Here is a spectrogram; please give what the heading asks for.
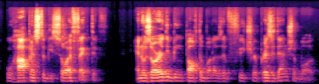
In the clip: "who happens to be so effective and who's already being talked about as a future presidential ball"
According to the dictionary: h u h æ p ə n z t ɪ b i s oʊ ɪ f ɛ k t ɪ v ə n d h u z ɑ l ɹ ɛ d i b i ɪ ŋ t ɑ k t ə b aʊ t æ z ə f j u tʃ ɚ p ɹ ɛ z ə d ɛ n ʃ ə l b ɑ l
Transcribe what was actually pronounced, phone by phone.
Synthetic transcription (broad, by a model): h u h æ p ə n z t ɪ b i s oʊ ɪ f ɛ k t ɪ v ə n h u z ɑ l ɹ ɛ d i b i ɪ ŋ t ɑ k t ə b aʊ t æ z ə f j u tʃ ɚ p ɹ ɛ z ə d ɛ n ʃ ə l b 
